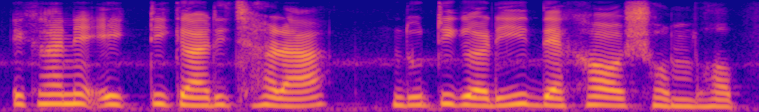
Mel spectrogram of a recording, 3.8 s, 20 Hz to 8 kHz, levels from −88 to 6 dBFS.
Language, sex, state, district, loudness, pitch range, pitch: Bengali, female, West Bengal, Alipurduar, -17 LUFS, 200-235 Hz, 215 Hz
